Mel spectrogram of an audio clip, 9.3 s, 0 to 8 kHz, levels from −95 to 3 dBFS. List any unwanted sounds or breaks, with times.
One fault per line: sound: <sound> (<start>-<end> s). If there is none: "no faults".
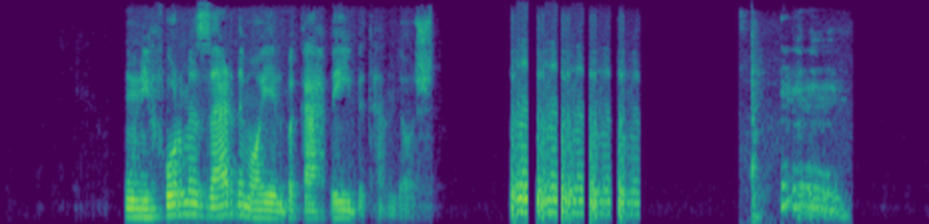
sound: laugh (5.1-6.4 s)
sound: throat clearing (7.4-8.5 s)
